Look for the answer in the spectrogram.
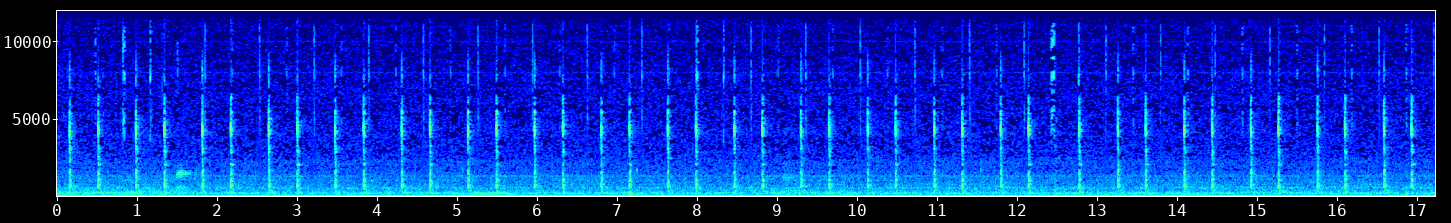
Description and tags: ticking clock 2
Small wooden clock ticking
